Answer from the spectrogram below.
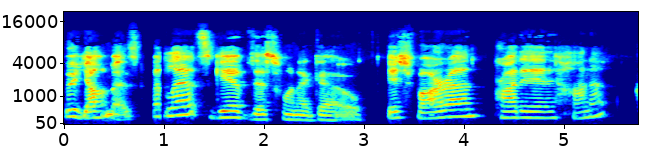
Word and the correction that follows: Pranidhana: Close. Ishvara Pranidhana.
